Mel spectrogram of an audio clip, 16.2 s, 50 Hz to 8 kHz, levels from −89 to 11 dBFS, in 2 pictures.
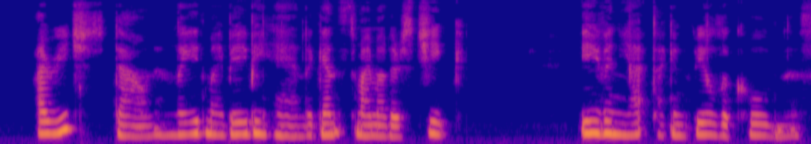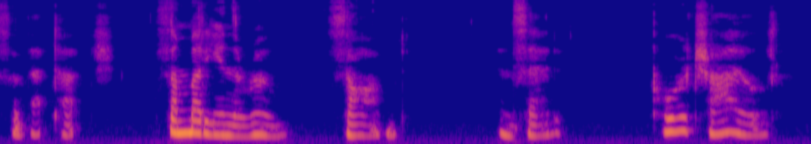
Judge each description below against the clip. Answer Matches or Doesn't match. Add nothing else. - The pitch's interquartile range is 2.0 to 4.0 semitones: Matches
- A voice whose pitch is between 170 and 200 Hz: Matches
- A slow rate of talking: Matches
